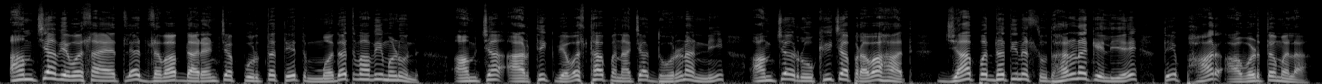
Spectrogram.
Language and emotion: Marathi, happy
